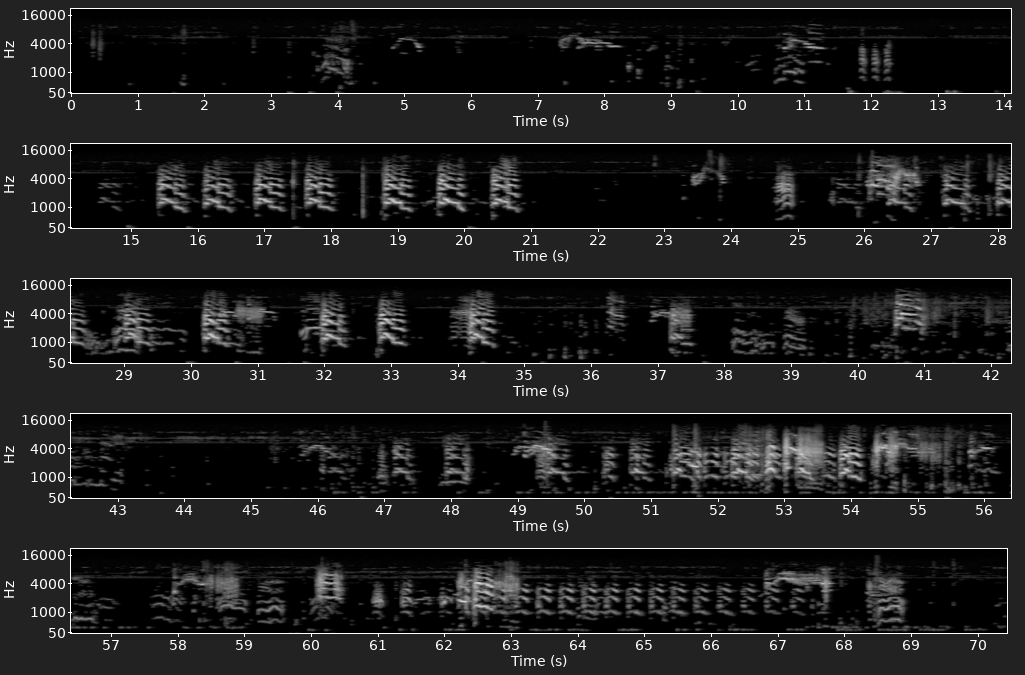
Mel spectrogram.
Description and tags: Seagulls recorded at Fort Taber, New Bedford, MA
